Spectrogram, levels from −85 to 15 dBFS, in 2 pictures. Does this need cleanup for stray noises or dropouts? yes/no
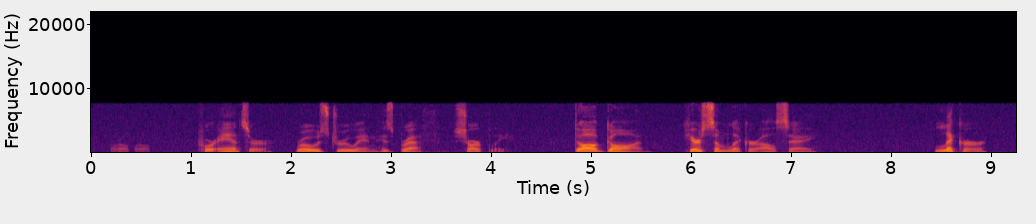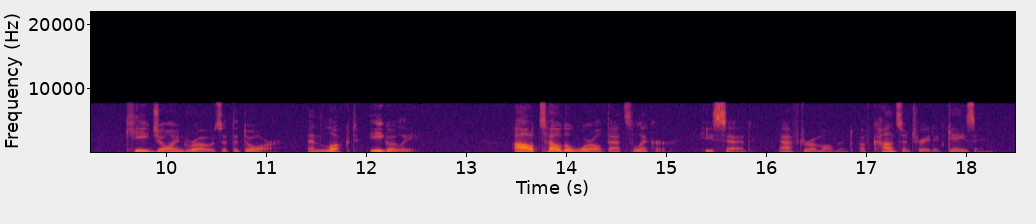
yes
